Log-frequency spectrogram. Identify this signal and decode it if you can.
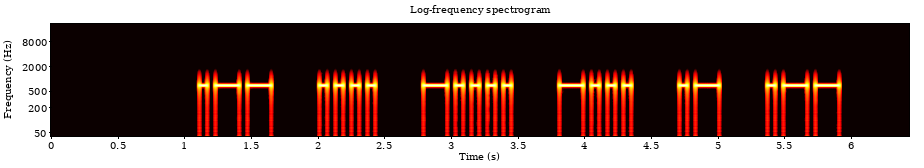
Morse code, heard as a keyed tone, about 19 wpm, spaced as for 14 wpm, 700 Hz. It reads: WH6BAW
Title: 193 Lesson 31g - Letter v - Call Signs 20wpm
